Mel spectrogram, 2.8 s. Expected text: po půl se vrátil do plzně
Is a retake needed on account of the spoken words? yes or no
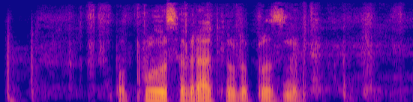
no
